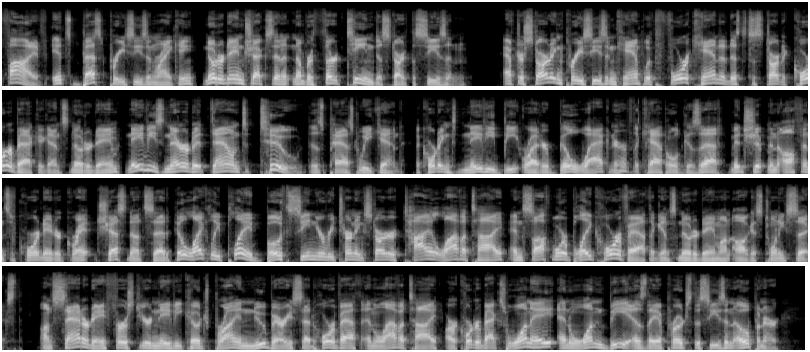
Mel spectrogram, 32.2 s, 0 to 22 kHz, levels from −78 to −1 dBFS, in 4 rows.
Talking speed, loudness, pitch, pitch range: 180 wpm, -18 LUFS, 120 Hz, 105-135 Hz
